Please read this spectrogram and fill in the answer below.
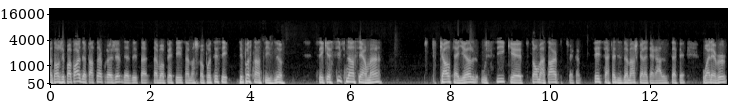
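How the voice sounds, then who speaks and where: With an ordinary speaking voice, a man talks fairly quickly at a medium pitch and with ordinary pitch variation. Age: 30s. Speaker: real estate entrepreneur and TV personality. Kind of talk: casual interview chat.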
